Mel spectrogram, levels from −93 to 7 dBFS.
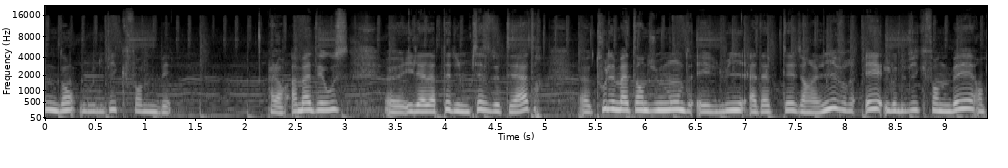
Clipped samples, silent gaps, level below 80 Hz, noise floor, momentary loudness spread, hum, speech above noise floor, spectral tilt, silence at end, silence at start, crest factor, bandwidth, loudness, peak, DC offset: under 0.1%; none; -50 dBFS; -49 dBFS; 11 LU; none; 22 dB; -7 dB/octave; 0 s; 0 s; 16 dB; 17 kHz; -28 LUFS; -12 dBFS; under 0.1%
